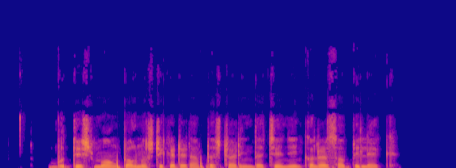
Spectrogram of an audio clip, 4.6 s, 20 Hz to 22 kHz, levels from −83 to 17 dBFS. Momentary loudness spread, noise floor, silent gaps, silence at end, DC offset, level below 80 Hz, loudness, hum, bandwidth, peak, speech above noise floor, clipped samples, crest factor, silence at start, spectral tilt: 8 LU; under -90 dBFS; none; 0.6 s; under 0.1%; -62 dBFS; -17 LUFS; none; 15.5 kHz; 0 dBFS; over 73 dB; under 0.1%; 18 dB; 0.5 s; -4.5 dB/octave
